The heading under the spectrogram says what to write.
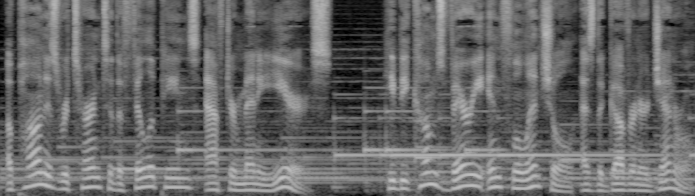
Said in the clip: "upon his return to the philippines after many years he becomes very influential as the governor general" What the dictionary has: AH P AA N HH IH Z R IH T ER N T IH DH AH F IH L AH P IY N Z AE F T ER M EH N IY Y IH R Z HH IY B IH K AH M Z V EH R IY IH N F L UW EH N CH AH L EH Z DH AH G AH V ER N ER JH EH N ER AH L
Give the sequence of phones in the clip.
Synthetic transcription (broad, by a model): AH P AA N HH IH Z R IH T ER N T IH DH AH F IH L AH P IY N Z AE F T ER M EH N IY Y IH R Z HH IY B IH K AH M Z V EH R IY IH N F L UW EH N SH L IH Z DH AH G AH V ER N ER JH EH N ER L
